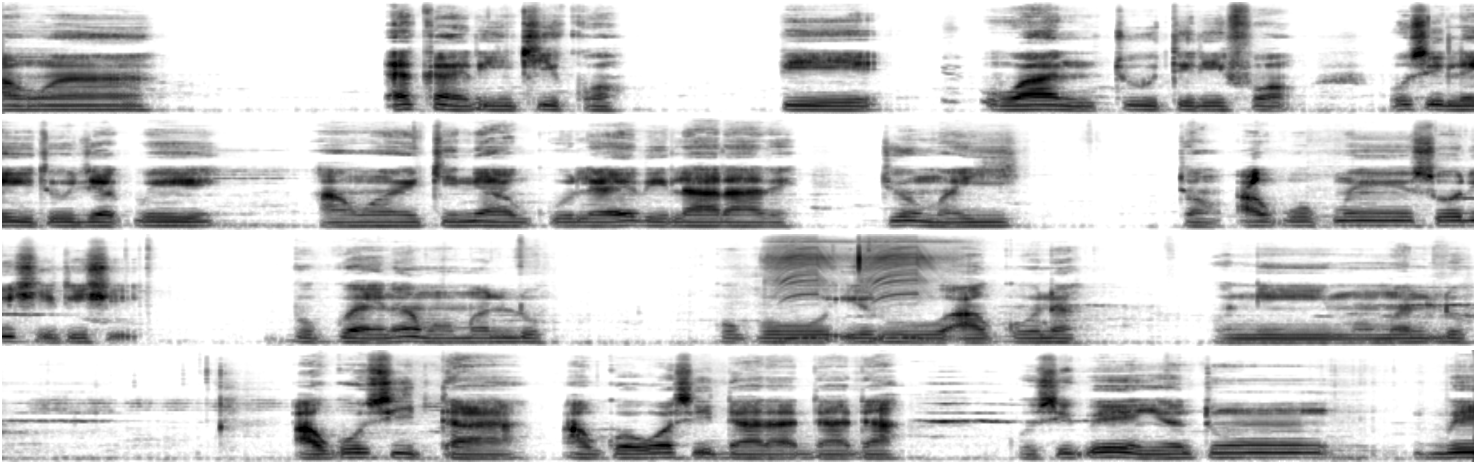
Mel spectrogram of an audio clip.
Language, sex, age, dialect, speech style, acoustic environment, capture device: Yoruba, male, 25-34, Nigeria - Kano, happy; focused, people talking; traffic; appliances, mobile / Linux / Chrome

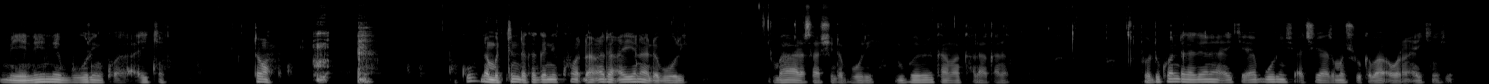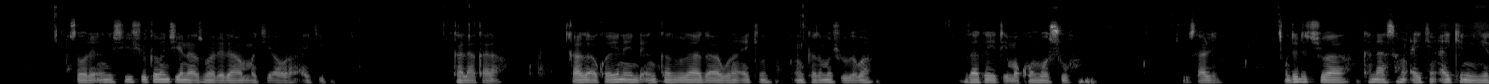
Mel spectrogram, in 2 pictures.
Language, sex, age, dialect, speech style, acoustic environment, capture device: Hausa, male, 25-34, Nigeria - Kano, focused, nature, mobile / Linux / Chrome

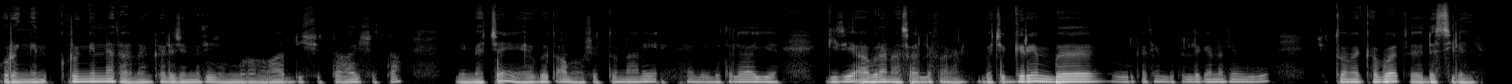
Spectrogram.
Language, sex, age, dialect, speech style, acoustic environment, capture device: Amharic, male, 18-24, Ethiopia - Addis Ababa, tired; nervous; excited, silence; nature; music, mobile / Linux / Chrome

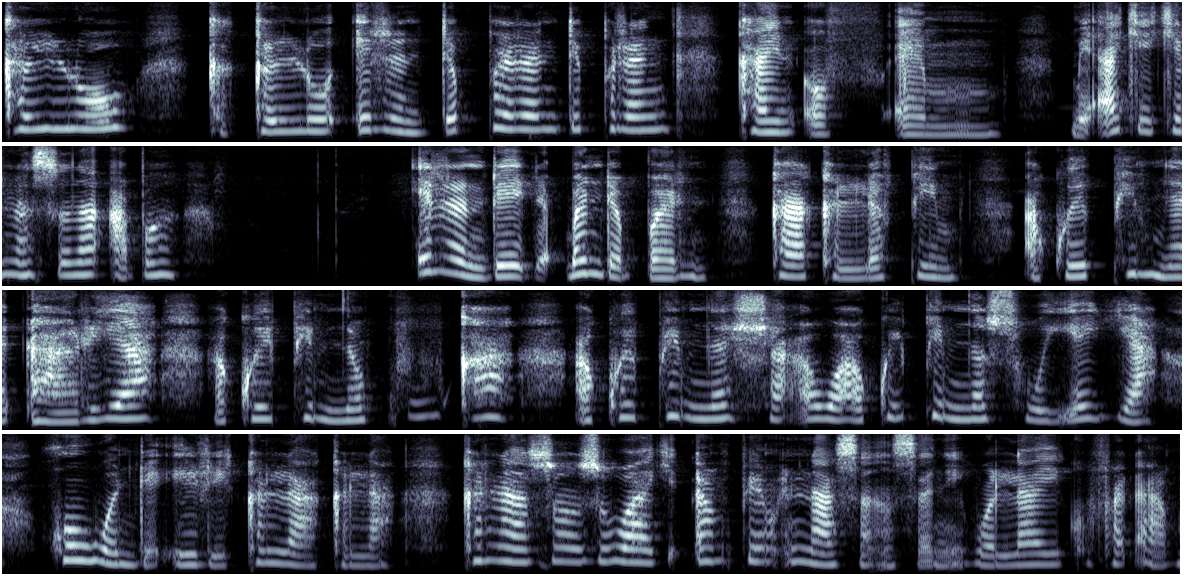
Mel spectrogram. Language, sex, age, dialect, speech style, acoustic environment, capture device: Hausa, female, 25-34, Nigeria - Katsina, happy; relaxed, nature, mobile / Linux / Chrome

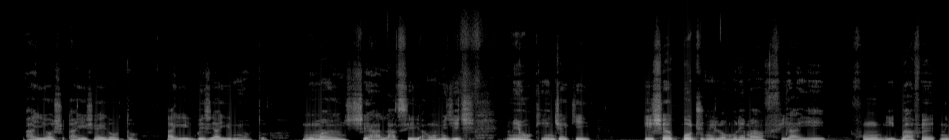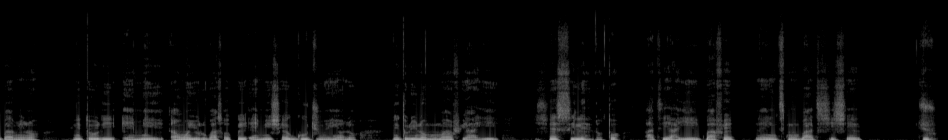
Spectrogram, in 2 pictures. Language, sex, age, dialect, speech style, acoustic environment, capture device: Yoruba, male, 18-24, Nigeria - Ibadan, relaxed; happy; focused, nature, mobile / Linux / Chrome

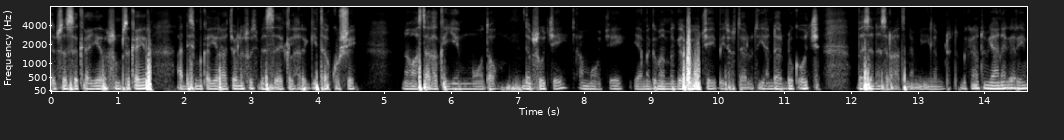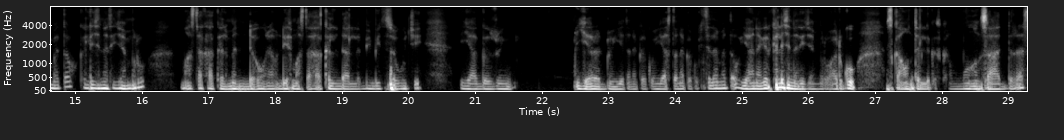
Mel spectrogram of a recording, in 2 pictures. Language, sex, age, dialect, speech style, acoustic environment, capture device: Amharic, male, 25-34, Ethiopia - Addis Ababa, happy, silence, mobile / Linux / Chrome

